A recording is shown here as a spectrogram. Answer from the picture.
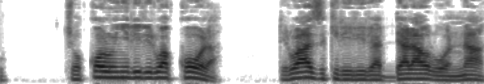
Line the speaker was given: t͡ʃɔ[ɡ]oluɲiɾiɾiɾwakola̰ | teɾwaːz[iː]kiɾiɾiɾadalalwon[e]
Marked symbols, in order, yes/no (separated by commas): no, no, no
